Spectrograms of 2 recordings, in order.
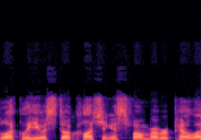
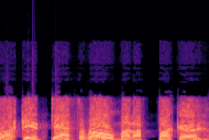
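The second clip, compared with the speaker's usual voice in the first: slow, loud, drawn-out snarl; 6 semitones higher, 8 dB louder than usual.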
